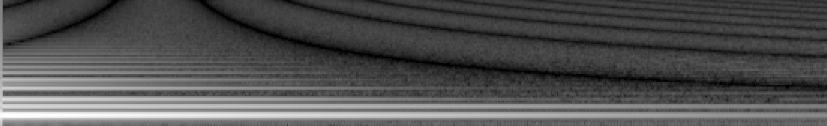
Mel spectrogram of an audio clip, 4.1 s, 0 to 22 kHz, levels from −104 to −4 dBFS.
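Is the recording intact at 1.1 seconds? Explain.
No, at 1.1 seconds this music is already affected by channels drifting apart, which runs through the whole clip. The two sides seem to sit on separate clocks, roughly 100 ppm off, so their delay creeps toward about 0.4 ms, sweeping comb notches and giving a slow flanging feel.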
